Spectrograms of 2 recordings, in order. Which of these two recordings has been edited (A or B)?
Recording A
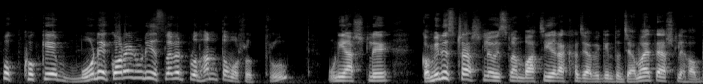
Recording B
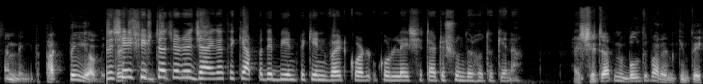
B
